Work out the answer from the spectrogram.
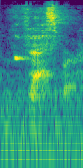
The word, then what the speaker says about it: VSEPR: well that brings us to what we call Vesper always mispronounced always sounds like you're spelling the word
